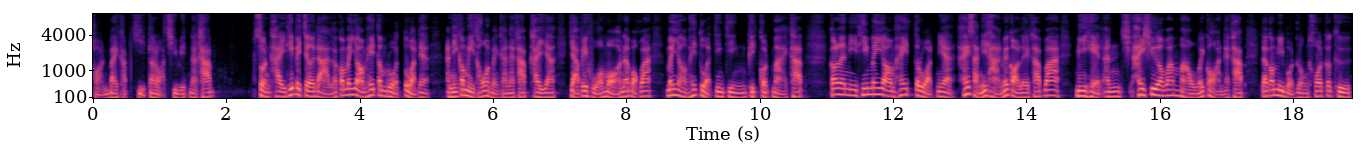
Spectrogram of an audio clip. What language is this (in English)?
Thai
